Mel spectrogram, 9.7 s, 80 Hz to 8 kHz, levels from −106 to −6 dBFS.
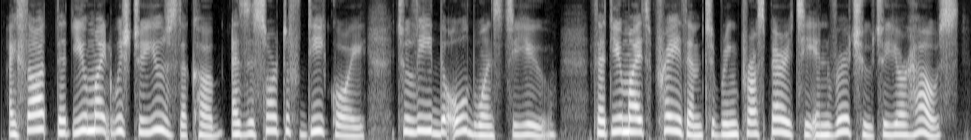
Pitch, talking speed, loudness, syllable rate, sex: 235 Hz, 215 wpm, -17 LUFS, 4.9 syllables/s, female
